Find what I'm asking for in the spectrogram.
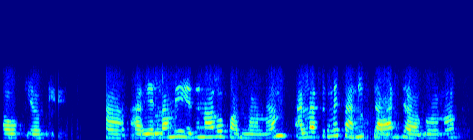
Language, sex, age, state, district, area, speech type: Tamil, female, 30-45, Tamil Nadu, Chennai, urban, conversation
